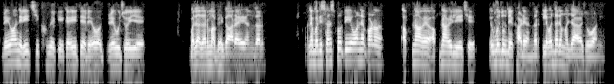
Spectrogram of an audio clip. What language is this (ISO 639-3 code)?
guj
